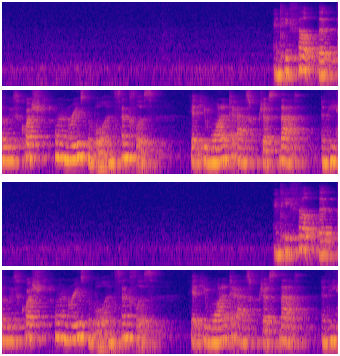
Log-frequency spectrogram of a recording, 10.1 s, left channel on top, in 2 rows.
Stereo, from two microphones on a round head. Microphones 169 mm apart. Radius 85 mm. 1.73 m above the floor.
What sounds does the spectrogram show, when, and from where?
4.1 s a woman speaking: 25° left (ahead or behind), 0.6 m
